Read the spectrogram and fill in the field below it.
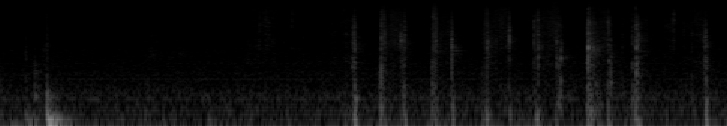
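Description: Playing cards handled on a table, with a series of light, quick card snaps and taps scattered through a quiet background, close and fairly soft, no talk.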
